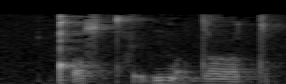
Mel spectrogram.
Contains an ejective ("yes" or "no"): yes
